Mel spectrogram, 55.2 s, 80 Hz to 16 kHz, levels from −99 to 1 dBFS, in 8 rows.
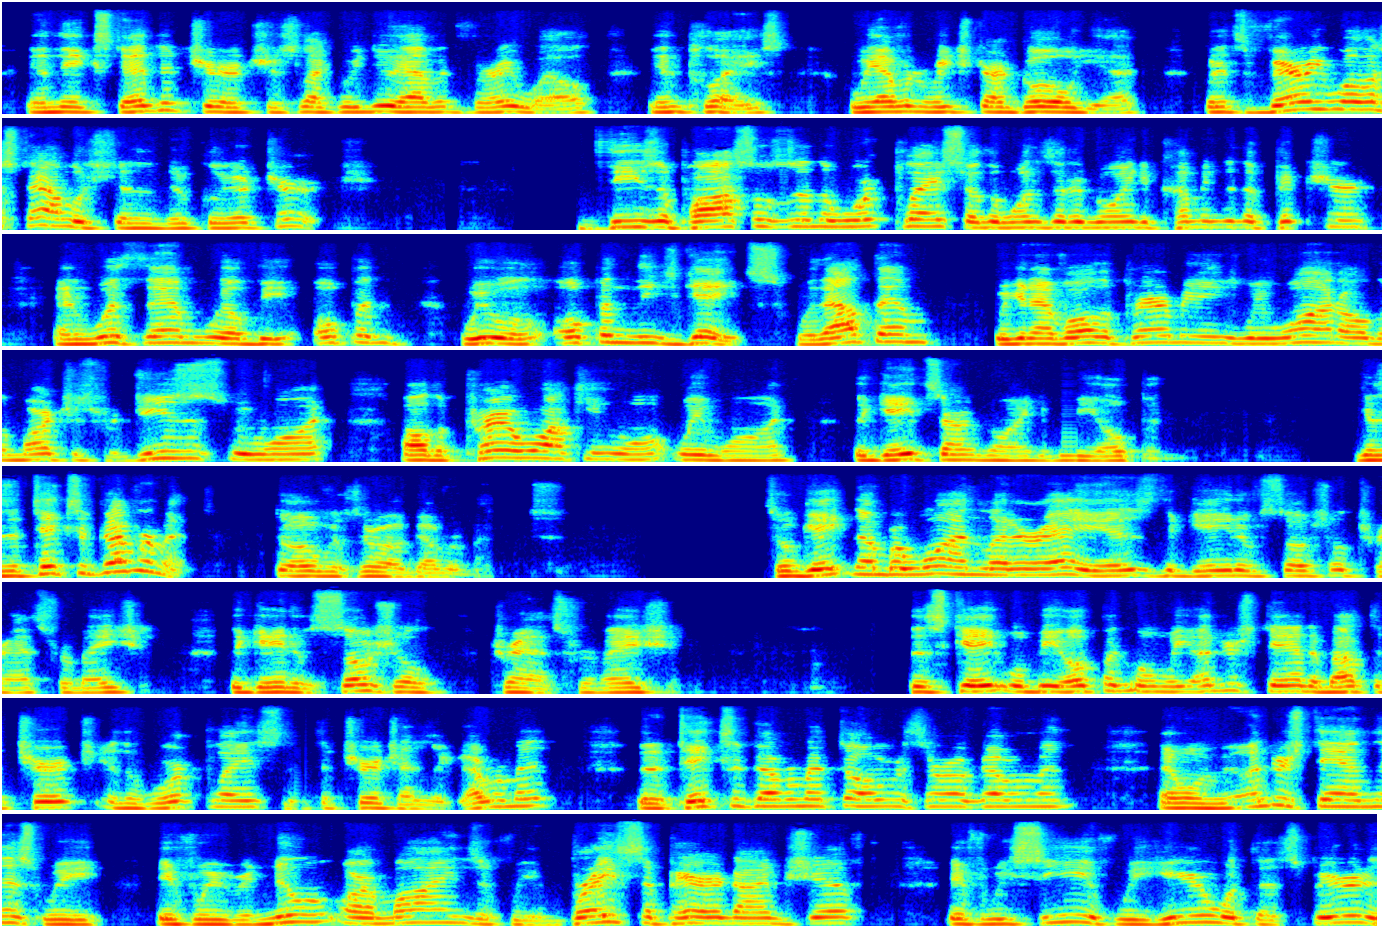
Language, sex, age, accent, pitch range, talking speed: English, male, 50-69, American, 155-195 Hz, 180 wpm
